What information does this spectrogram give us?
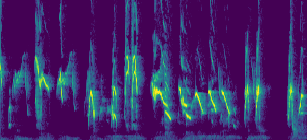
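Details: Oriental magpie-robin (choè than) with a contest-style 'hót đấu' song of separate sharp, downslurred whistles and squeaky phrases, spaced at short, uneven intervals.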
